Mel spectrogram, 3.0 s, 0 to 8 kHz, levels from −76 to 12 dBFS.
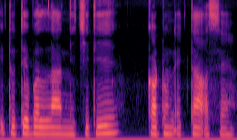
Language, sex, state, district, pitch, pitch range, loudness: Nagamese, male, Nagaland, Kohima, 150 Hz, 145-155 Hz, -19 LUFS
